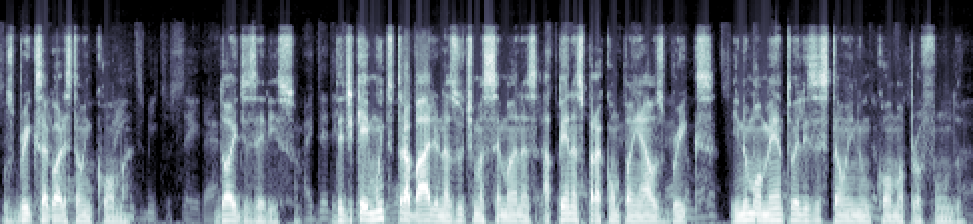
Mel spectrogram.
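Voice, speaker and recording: Man, Brazilian accent, low pitch, dubbed interview guest, political analysis. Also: a little fast, darkish tone.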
